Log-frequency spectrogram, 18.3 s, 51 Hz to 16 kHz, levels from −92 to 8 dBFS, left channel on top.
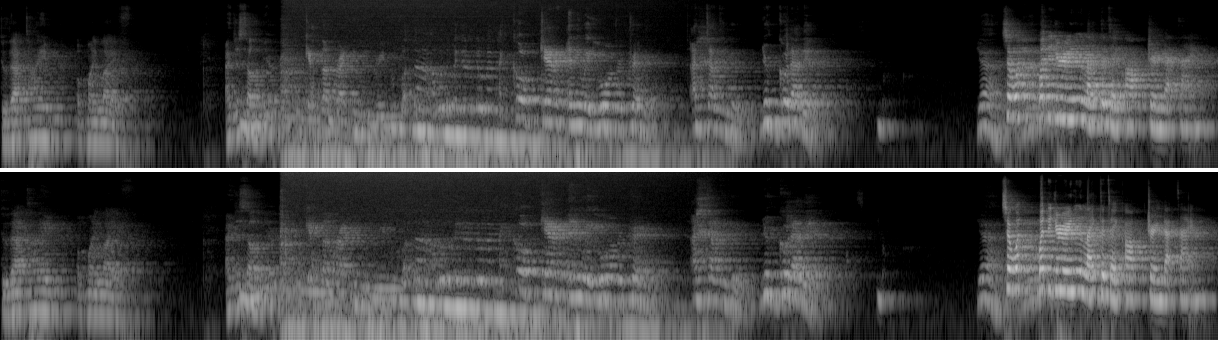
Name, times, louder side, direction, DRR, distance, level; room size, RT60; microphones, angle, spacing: voice 1, 0.0-1.8 3.4-4.1 4.4-9.8 10.3-11.1 11.4-12.2 14.7-15.0 15.3-15.6, left 1 dB, 80° left, 0 dB, 0.7 m, -38 dB
voice 2, 3.6-4.0 6.2-6.4 10.4-10.8 13.2-13.3 15.0-18.1, right 4 dB, 50° right, 4 dB, 0.3 m, -27 dB
Engine starting, 4.2-10.7, right 1 dB, 85° right, 0.7 m, -36 dB
7.0 x 2.4 x 2.6 m, 1.5 s
head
